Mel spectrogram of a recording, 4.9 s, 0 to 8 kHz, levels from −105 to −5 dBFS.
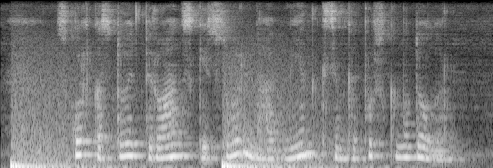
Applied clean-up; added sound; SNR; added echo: none; Boom; 1 dB; reverberation time 0.4 s.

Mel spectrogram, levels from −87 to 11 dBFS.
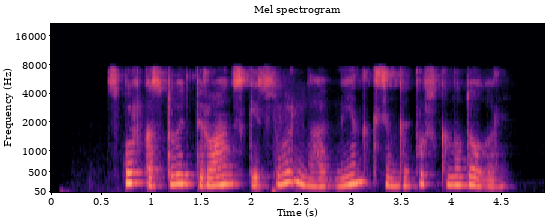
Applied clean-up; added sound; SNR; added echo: neural mask model DeepFilterNet 3.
